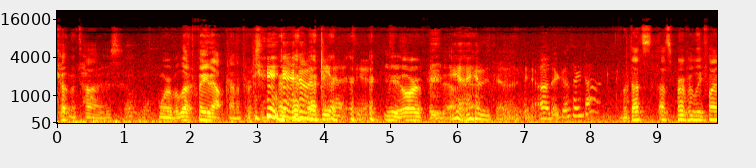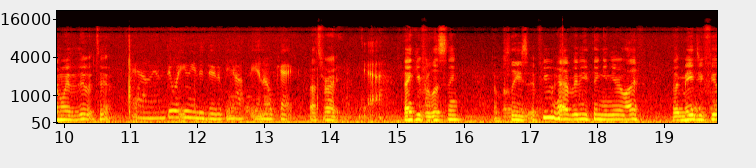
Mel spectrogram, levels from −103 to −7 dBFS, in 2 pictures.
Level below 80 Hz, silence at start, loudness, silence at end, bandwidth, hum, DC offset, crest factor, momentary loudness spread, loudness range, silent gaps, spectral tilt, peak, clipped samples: -46 dBFS; 0 s; -33 LUFS; 0 s; 13 kHz; none; under 0.1%; 24 dB; 13 LU; 10 LU; none; -5.5 dB/octave; -10 dBFS; under 0.1%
